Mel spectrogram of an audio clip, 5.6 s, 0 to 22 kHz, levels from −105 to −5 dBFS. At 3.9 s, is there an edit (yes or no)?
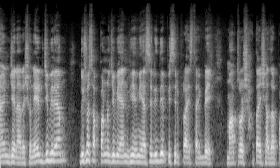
no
